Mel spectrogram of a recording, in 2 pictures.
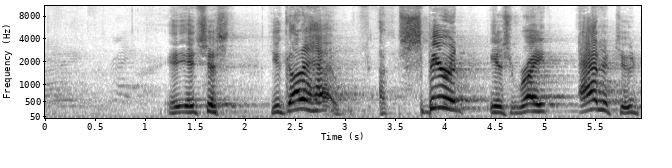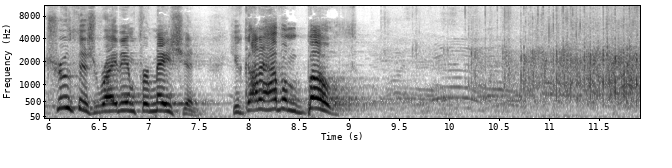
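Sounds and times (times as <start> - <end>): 
speech: 1.2 - 9.1
light polite golf-clap applause from a small audience: 9.6 - 11.9.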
